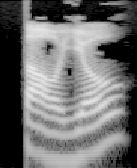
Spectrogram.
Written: 导游

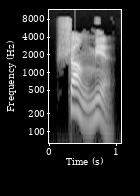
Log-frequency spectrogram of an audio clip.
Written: 上面

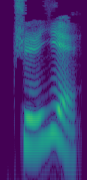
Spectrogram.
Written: 职业

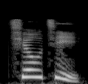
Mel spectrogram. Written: 秋季

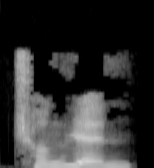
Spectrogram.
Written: 成人

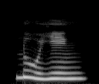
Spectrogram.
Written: 录音

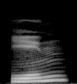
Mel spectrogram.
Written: 银

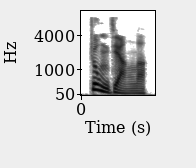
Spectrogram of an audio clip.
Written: 中奖

